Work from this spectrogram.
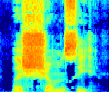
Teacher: شین میں ایک صفت ہیں، صفت تفشی جس کو ہم کہتے ہیں، اسپریڈ، پھیلنا، آواز کا منہ میں پھیلنا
